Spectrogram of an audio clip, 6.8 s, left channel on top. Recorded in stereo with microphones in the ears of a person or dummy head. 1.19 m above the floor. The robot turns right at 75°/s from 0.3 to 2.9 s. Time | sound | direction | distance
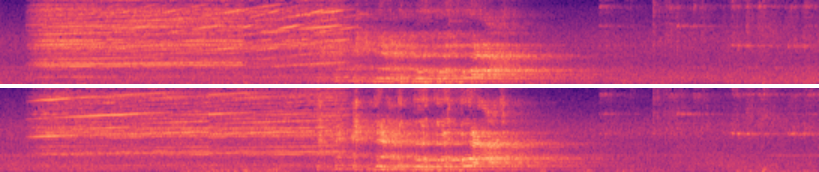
2.6 | a cough | 85° right | 2.5 m
5.0 | keys jangling | 10° left (ahead or behind) | 2.5 m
